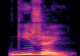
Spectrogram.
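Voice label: "гижӧй", Komi, female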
